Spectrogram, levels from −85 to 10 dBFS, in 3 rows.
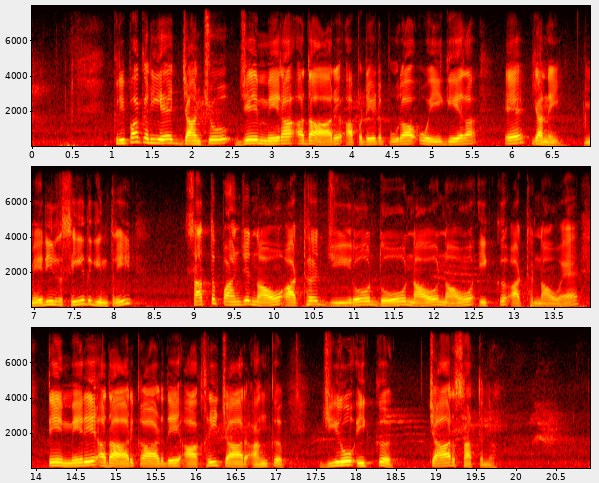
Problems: constant background noise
